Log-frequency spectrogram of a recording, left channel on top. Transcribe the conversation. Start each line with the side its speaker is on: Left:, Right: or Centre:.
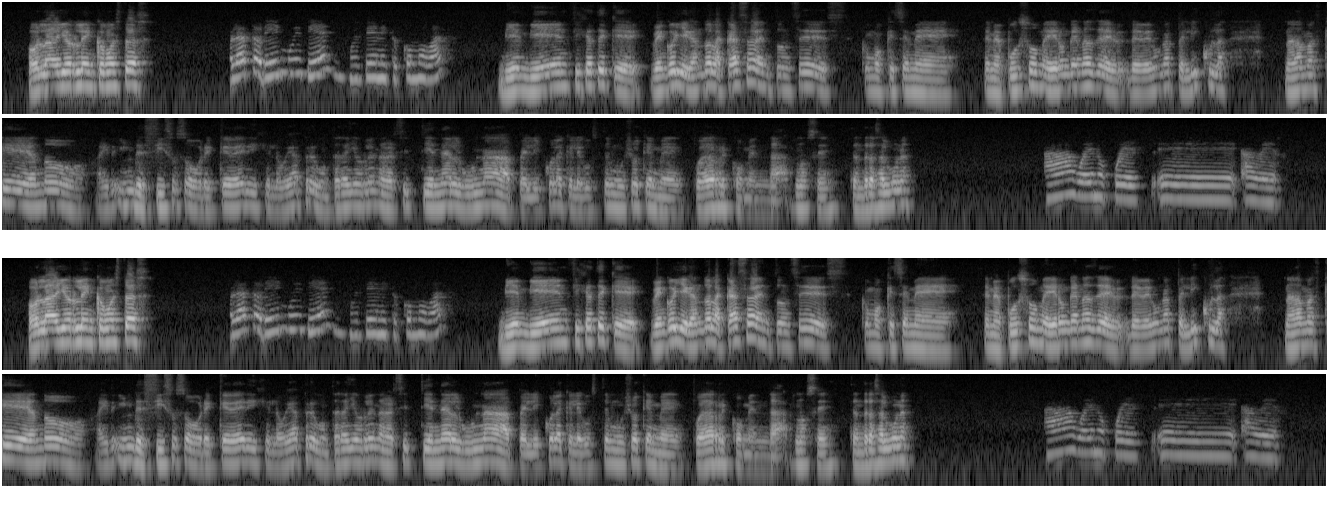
Right: Hola, Yorlen, ¿cómo estás?
Left: Hola Torín, muy bien, muy bien. ¿Y tú cómo vas?
Right: Bien, bien. Fíjate que vengo llegando a la casa, entonces como que se me, se me puso, me dieron ganas de, de ver una película. Nada más que ando ahí indeciso sobre qué ver y dije, le voy a preguntar a Yorlen a ver si tiene alguna película que le guste mucho que me pueda recomendar. No sé, ¿tendrás alguna?
Left: Ah, bueno, pues eh, a ver,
